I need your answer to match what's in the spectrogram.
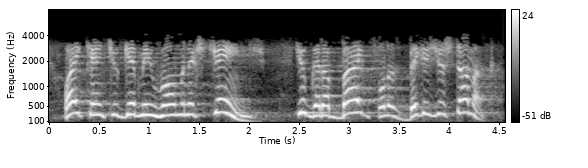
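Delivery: bellowing, high, roaring, exploding outburst. Narrating a foreign merchant arguing with the temple banker over exchange, roaring. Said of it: "the foreign merchant roars".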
